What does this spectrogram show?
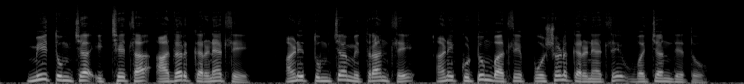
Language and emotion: Marathi, neutral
